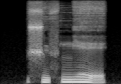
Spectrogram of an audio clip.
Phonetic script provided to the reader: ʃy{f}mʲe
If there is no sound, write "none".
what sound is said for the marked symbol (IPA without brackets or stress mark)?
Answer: f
